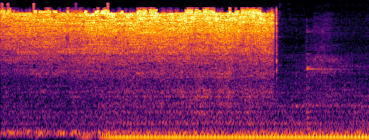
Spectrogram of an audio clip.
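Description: Spray airbrush or aerosol laying a gold lateral line onto a Chad Shad KO fishing lure in threadfin style, a steady close hiss that swells louder after the first second and holds continuously.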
